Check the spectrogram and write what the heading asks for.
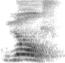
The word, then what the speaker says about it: loaves: So instead of this writing this F turns into V and we have to add again es to the word. Loaves. We have to pronounce it as loaves.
